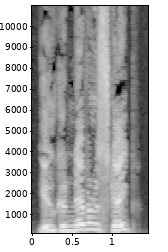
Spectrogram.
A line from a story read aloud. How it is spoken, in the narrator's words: he shouted across the gap between the two craft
